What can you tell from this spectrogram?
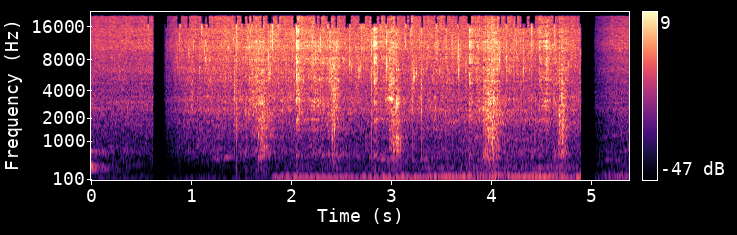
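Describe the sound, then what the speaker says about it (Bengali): Chopped onion and salt fry lightly in a pan with a steady close sizzle. Stirring scrapes run through it, and the sound cuts out briefly near the start and end. "খুব বেশি একটা ভাজবো না, হালকা করে দেখো আমি ভেজে নেব।"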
